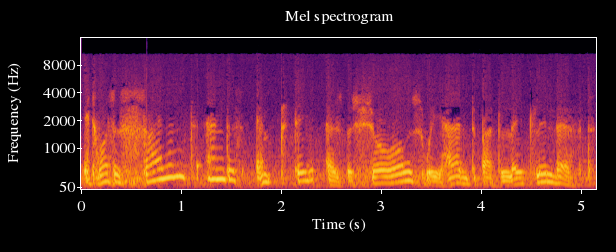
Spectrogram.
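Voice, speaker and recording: An inquisitive young man on an expedition in a 1960s radio serial. His voice is fairly high and very animated, formal and articulate as he tells the tale. The old broadcast is dull and clearly noisy. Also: unhurried. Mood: reflective, wondering. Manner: articulate, expressive, formal storytelling. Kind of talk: 1960s radio drama acting and narration.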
